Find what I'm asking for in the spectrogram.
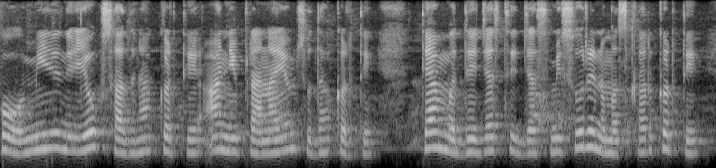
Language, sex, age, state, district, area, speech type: Marathi, female, 30-45, Maharashtra, Osmanabad, rural, spontaneous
